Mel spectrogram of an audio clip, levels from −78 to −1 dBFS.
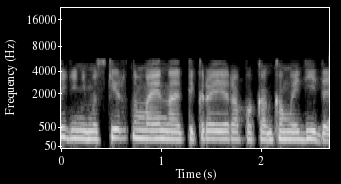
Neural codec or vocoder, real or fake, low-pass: none; real; 5.4 kHz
